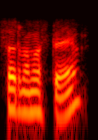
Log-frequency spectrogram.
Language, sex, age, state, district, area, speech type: Kannada, male, 30-45, Karnataka, Dharwad, rural, conversation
